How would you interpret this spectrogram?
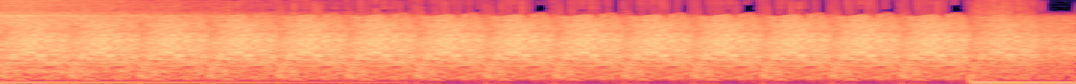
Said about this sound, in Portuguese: Vibrota na Francisco Nunes, é tiro pra caralho.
